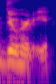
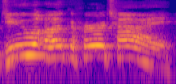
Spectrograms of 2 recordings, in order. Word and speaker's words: Dougherty: channels who makes Cinema Sense response videos, Luke Dooherty. Oh, come on. You mispronounced Luke's last name again. It's pronounced Do Uggert Thai.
